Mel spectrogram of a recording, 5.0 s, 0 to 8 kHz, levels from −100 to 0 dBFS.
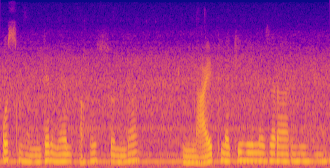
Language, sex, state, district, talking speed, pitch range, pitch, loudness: Hindi, male, Madhya Pradesh, Katni, 145 wpm, 120-135 Hz, 130 Hz, -20 LUFS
